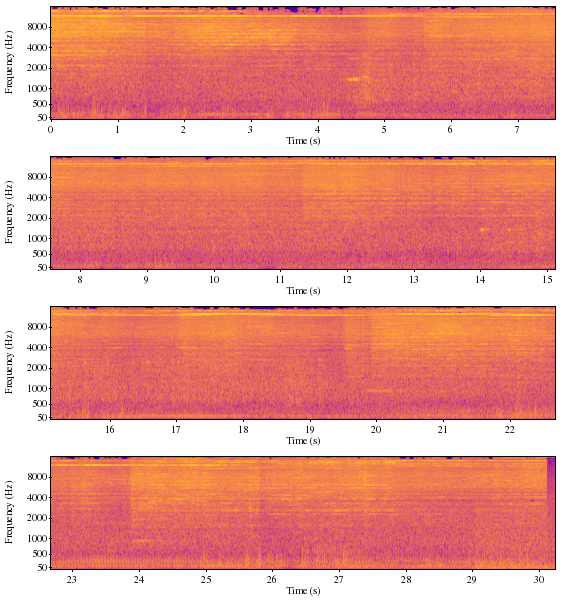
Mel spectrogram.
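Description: Freight train of hopper cars rolling past: a steady rumble and clatter of steel wheels on the rails.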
